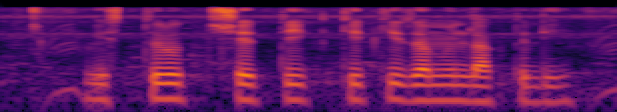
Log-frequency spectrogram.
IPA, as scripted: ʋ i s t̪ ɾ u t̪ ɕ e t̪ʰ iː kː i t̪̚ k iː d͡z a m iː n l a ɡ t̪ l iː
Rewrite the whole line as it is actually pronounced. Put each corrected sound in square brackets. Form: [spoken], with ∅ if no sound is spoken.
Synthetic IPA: ʋ i s t̪ ɾ u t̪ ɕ e [t̪] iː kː i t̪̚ k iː d͡z [ə] m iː n l a ɡ t̪ l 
